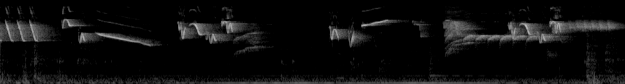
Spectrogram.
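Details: Yellow-fronted canary song of varied high whistled phrases: sharp downward slurs, short upslurred notes and brief chattering bursts separated by short pauses.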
